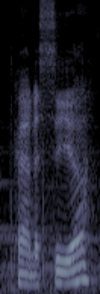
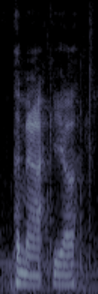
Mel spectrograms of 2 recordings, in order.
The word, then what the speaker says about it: panacea: powder some silver scrap panacea as a kid i used to pronounce them uh pinakia that's because i only read the words before never actually listen to them and that's what happens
